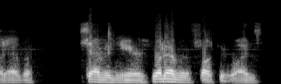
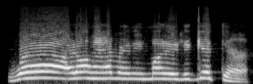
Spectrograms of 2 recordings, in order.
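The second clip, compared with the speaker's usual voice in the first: higher mock voice of a sister asking for money; mimicking sister; 13 semitones higher, 5 dB louder than usual. Teller mimics half sister begging for cash, higher mock voice. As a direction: ham up the sister's sweet ask.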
